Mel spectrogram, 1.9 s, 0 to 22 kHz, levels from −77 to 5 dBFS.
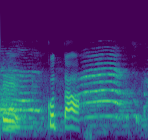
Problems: background sounds at intervals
